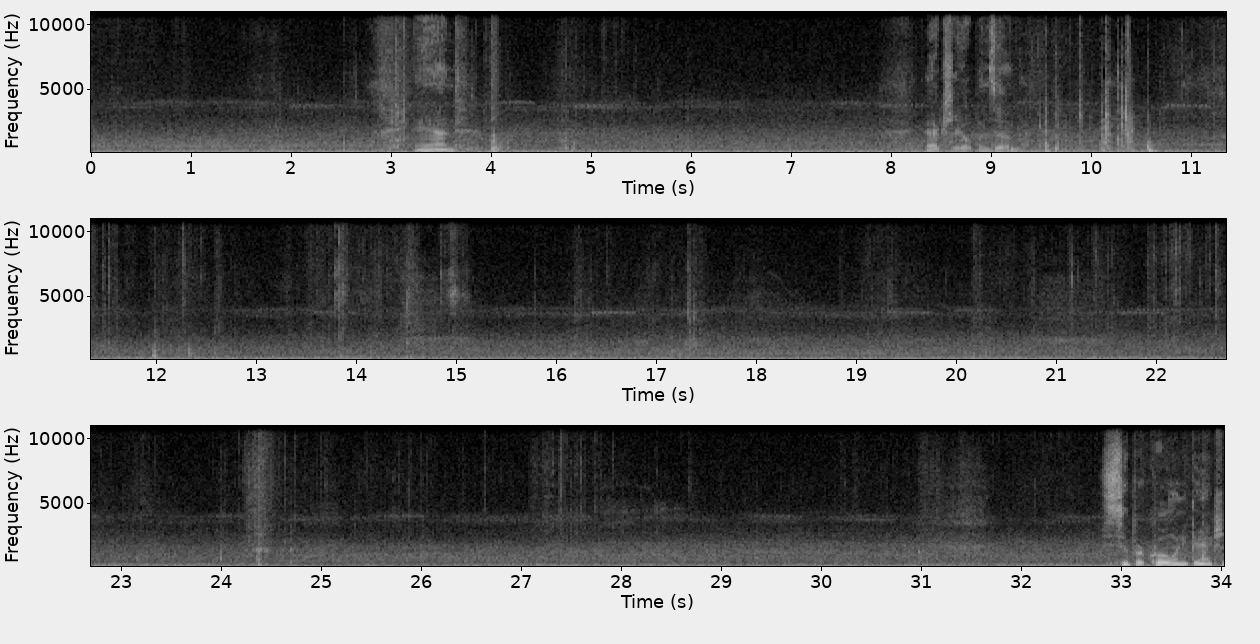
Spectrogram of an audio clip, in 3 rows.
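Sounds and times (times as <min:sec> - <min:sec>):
car door clicks and knocks: 0:09.4 - 0:10.8.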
